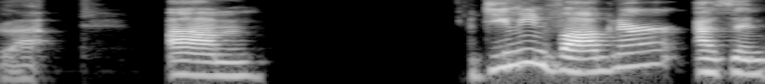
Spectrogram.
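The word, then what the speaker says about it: Wagner: Um, I'm assuming you're talking about Vagner, but it's spelled but W A G- N R.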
